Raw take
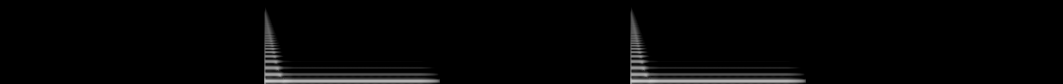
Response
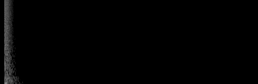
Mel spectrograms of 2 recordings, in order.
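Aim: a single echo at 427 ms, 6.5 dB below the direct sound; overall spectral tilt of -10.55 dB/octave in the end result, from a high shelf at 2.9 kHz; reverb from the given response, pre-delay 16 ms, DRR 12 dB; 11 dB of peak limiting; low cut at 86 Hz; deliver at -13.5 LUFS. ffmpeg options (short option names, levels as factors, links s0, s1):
-filter_complex "[0:a]highpass=86,highshelf=f=2900:g=-5,alimiter=limit=0.106:level=0:latency=1,aecho=1:1:427:0.473,asplit=2[s0][s1];[1:a]atrim=start_sample=2205,adelay=16[s2];[s1][s2]afir=irnorm=-1:irlink=0,volume=0.133[s3];[s0][s3]amix=inputs=2:normalize=0,volume=5.62"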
